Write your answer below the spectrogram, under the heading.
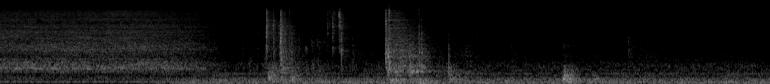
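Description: Hand-held hair dryer blowing steadily, then switched off about two seconds in. It is followed by three short knocks or clatters.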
